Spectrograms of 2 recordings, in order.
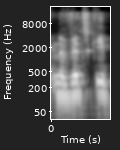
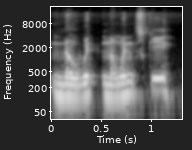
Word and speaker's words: Nowitzki: But like when we've had a guy like Nowitzki playing in our league for 20 years and people are still calling him Nowinski, it bothers me.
